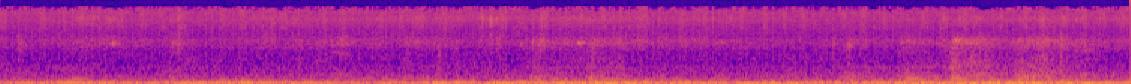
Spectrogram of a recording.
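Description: Passenger train running on the rails, heard from inside the carriage: a steady low rumble of the wheels and carriage that grows a little louder toward the end.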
